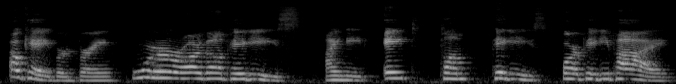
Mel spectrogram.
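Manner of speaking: loud, bossy witch demand; bully the chicken for pigs. Acted. Witch demanding pigs from the chicken, loud.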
